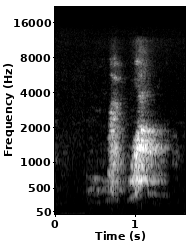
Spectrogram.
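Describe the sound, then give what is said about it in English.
A dog barks twice in quick succession, two short, moderately loud bursts rising out of a quiet background. “I thought I was gonna be the one with the dogs in the background because Oreo been acting up today.”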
